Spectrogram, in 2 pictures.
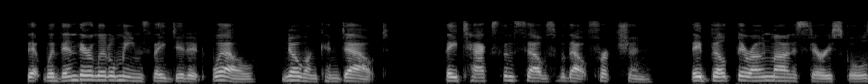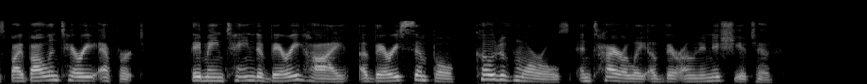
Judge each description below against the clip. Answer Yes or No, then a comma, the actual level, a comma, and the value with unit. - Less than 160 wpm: Yes, average, 150 wpm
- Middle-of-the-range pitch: Yes, medium, 165 Hz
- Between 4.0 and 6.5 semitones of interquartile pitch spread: Yes, average, 4.3 semitones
